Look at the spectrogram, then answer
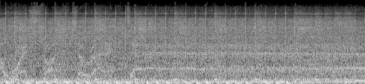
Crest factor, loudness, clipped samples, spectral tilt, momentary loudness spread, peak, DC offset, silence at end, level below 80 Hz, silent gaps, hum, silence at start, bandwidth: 10 dB; -10 LUFS; under 0.1%; -3.5 dB/octave; 1 LU; -2 dBFS; under 0.1%; 0 s; -16 dBFS; none; none; 0 s; 18.5 kHz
